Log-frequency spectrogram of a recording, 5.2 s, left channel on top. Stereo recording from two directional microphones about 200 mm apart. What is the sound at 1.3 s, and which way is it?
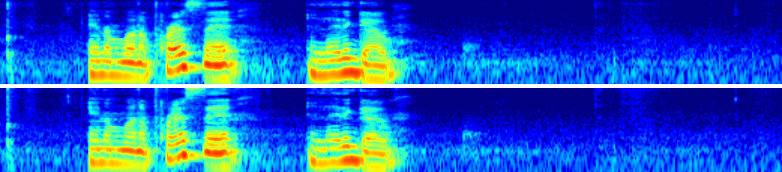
Speech, 35° left (ahead or behind).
